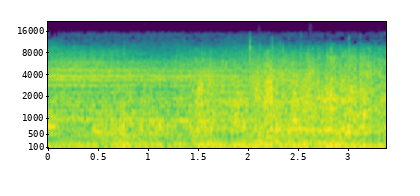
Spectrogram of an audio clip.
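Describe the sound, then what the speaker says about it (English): A Chance Vought F4U-5 Corsair piston-engine propeller fighter flies past at an air show, a loud sustained engine drone that swells slightly as it passes, with no talking. "as he goes by, how far back he is in the fuselage"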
